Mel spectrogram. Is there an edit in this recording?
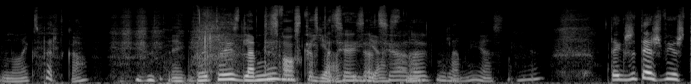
no; 0 cuts

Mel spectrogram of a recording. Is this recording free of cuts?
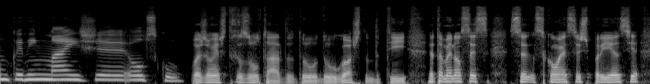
no; 2 cuts; at 1.9 s, 4.3 s

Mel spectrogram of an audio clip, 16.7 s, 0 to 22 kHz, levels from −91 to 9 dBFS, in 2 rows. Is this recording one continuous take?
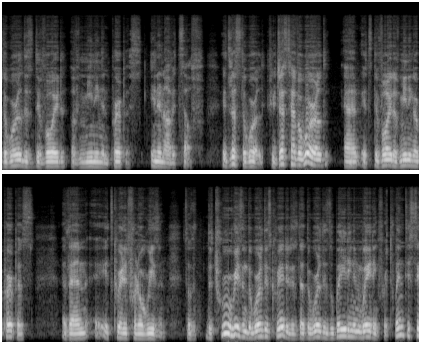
no; 1 cut; at 5.2 s

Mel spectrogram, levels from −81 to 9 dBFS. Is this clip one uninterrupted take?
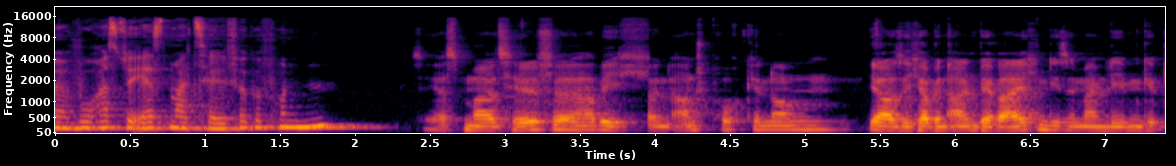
no; 2 cuts; at 4.0 s, 5.4 s

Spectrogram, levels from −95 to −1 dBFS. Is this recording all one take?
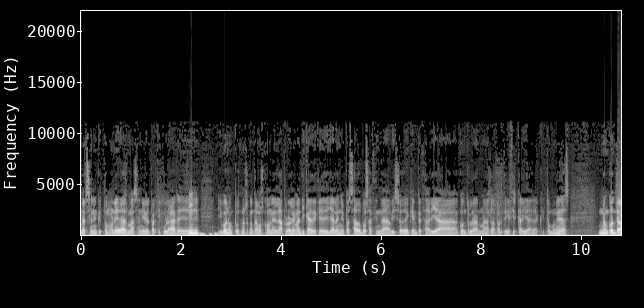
yes; 0 cuts

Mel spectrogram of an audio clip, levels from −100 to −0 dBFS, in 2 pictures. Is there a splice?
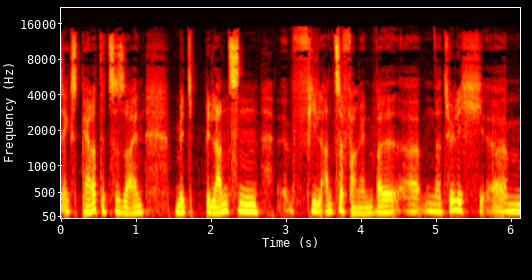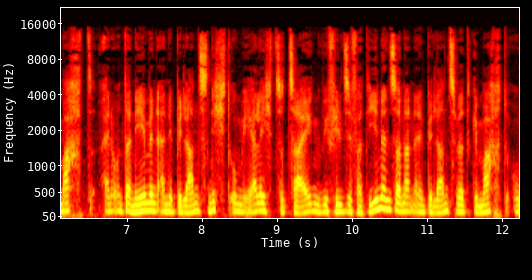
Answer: no; 0 cuts

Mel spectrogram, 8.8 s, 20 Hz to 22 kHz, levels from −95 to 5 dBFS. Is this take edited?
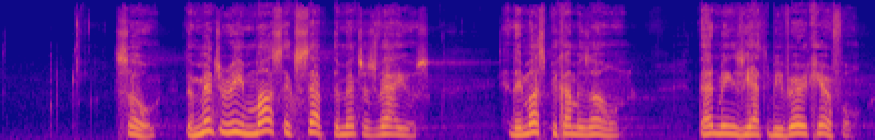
no; 0 cuts

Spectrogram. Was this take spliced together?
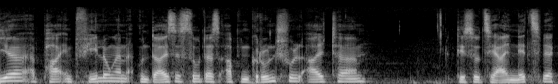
yes; 1 cut; at 1.3 s

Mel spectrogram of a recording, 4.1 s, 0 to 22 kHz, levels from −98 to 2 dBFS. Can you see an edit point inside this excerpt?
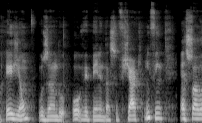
no; 0 cuts

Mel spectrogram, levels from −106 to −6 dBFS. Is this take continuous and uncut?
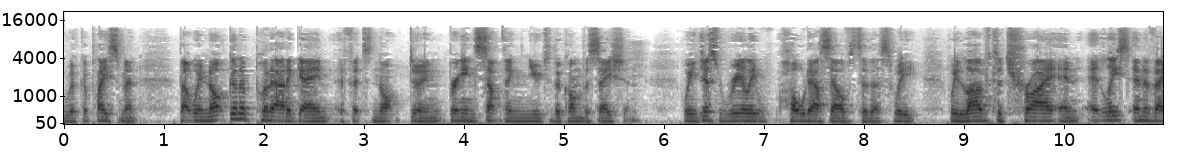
yes; 0 cuts

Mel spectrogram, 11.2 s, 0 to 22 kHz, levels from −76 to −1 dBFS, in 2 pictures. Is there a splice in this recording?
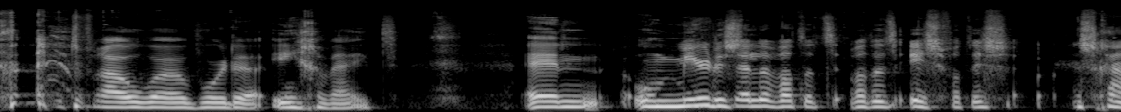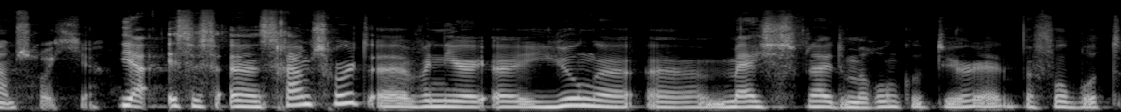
yes; 1 cut; at 5.3 s

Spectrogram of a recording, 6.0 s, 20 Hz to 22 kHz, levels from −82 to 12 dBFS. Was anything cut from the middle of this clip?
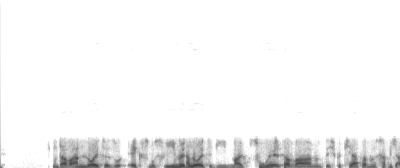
yes; 1 cut; at 2.8 s

